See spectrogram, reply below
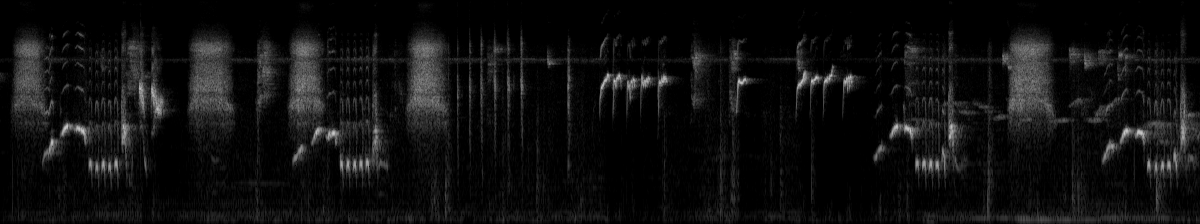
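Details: Young white-rumped shama of the Medan type in lively continuous song, mixing repeated harsh buzzy bursts with descending whistles, rapid trilled runs and clusters of sharp rising notes; a faint low hum appears near the end.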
